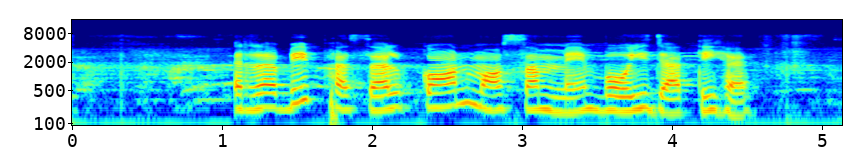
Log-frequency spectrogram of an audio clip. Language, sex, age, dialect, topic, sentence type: Magahi, female, 31-35, Southern, agriculture, question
